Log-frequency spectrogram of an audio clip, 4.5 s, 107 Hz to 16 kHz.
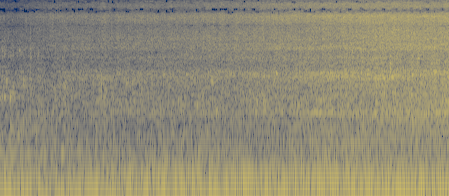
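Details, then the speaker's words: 1979 Ford Super Cab 4x4, 460 V8 with 4-barrel carb and dual exhaust: deep, even big-block burble at idle, steady beat, no misfires or ticks; owner says it purrs like a kitten; healthy idle. "mean, it just purrs like a kitten."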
